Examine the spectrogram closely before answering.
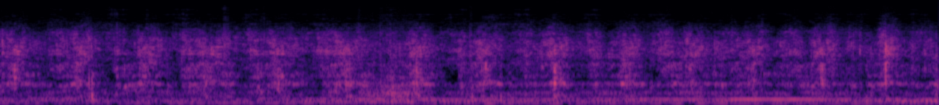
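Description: A spoon stirring a runny mixture of salt water, oil, food colouring and starch in a plastic bowl, with continuous quick scraping and clicking strokes, over a low steady hum.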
